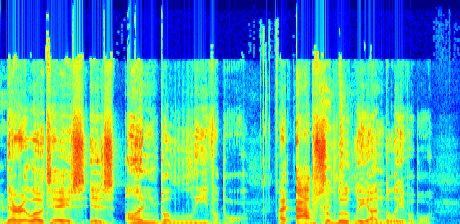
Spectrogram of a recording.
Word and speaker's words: elotes: And the other thing that's great that they make, elotes. Is that how you say it? – Yeah, elotes is delicious.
